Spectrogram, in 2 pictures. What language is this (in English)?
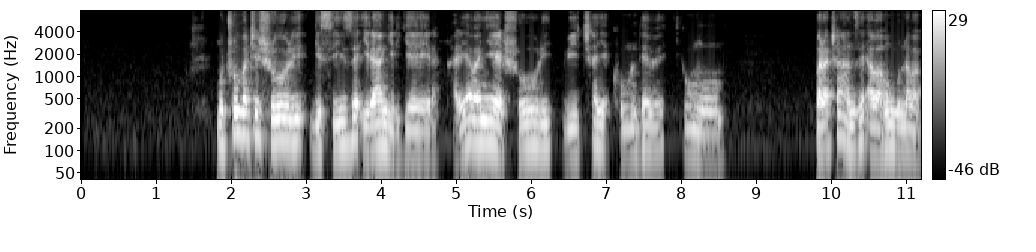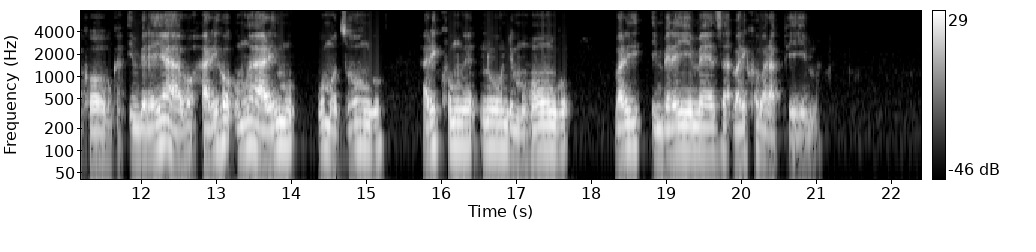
Rundi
